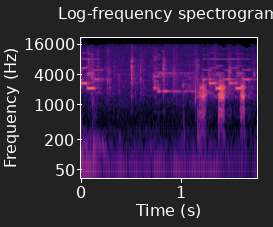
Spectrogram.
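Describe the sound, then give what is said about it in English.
A quiz game buzzer sounds as a few quick, repeated high electronic beeps near the end, over a noisy background with a low rumble. “I hit the buzzer after you buzzed in.”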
